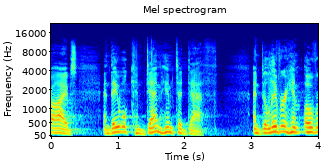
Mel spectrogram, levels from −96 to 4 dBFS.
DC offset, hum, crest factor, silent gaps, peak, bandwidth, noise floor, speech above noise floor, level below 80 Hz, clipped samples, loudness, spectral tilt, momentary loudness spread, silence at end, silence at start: under 0.1%; none; 18 dB; none; -6 dBFS; 10.5 kHz; -60 dBFS; 38 dB; -66 dBFS; under 0.1%; -23 LUFS; -8 dB/octave; 13 LU; 0 s; 0 s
